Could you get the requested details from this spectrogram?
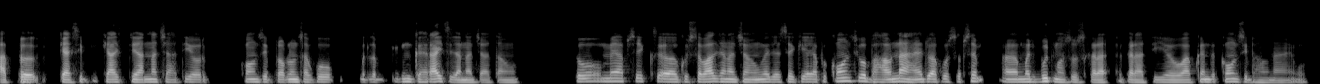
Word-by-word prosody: आप 105 0 +1 0.5
कैसी 110 +1 +2
क्या 115 -5 -1 0.2
जानना 115 +1 +3
चाहती 110 +1 -6
है 115 - 0
और 115 -1 -3 0.3
कौन 120 0 +1
से 120 +1 -2
प्रॉब्लेम्स 115 0 +1
आपको 115 +1 0 0.3
मतलब 115 -1 -5
एकदम 130 0 0
गहराई 120 +3 +3
से 125 -5 -6
जानना 105 -1 +1
चाहता 100 0 -6
हूँ। 100 +1 -4 0.6
तो 140 +1 +1
मैं 140 +1 +1
आपसे 140 +1 -2
एक 140 - -8
स 125 -2 +4
कुछ 120 -1 -6
सवाल 125 +2 +4
जानना 120 -2 +3
चाहूँगा 115 +1 +1
जैसे 115 +1 -1
कि 125 - -3
आपको 120 +2 -2
कौन 150 +2 +3
सी 150 0 -2
वो - - +7
भावना 120 +3 +3
है 115 - +3
जो 130 - +3
आपको 130 +2 -2
सबसे 125 +5 -2
अ, - - -2 0.4
मजबूत 125 +4 +2
महसूस 110 -2 -2
करा 105 -1 +3 0.2
कराती 105 +1 -1
है, 105 - -1
वो 105 0 +1
आपके 105 +3 0
अंदर 115 0 +1
कौन 130 0 +1
सी 120 -1 -5
भावना 100 -2 -5
है - - -9
वो? 110 -2 -10
115 Hz, 235 wpm, -25 LUFS, 110-125 Hz, 0.6 s, वो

